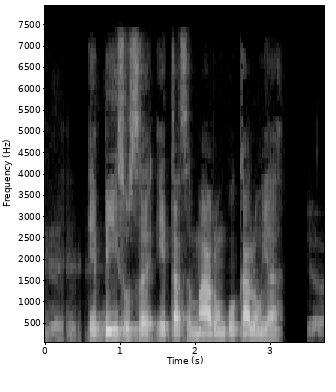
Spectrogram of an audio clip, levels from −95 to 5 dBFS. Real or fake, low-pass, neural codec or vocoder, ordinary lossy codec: real; 7.2 kHz; none; AAC, 48 kbps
